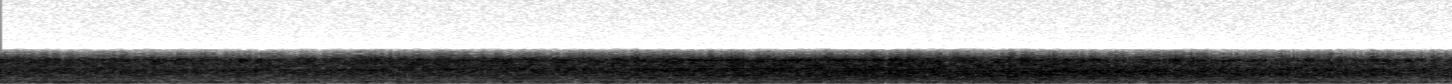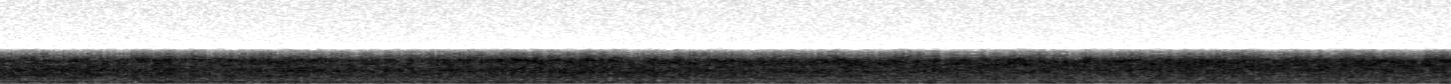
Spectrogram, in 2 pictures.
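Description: Steady road noise inside a moving car's cabin at highway speed: a hiss of tyres and wind over the engine's drone, swelling slightly a few seconds in.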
